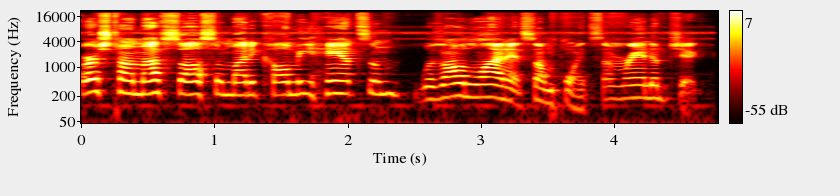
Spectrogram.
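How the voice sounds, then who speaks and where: A man's voice: fairly even intonation, moderate pace, pushed and bright. A man giving an opinionated, rambling monologue to camera, often restarting his sentences. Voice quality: deep voice. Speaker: vlogger.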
